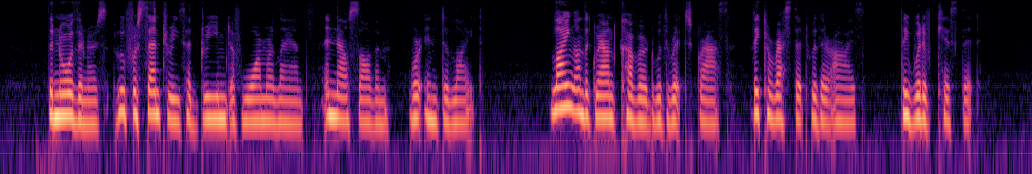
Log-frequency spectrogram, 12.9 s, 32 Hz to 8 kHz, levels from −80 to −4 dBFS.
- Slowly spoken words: No, average, 165 wpm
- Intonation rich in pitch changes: No, average, 2.9 semitones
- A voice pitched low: No, medium, 180 Hz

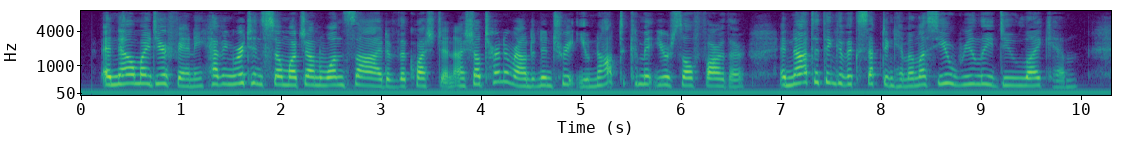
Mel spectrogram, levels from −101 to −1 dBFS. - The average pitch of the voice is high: Yes, very high, 255 Hz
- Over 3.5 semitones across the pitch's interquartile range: No, average, 3.2 semitones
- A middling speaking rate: No, fast, 235 wpm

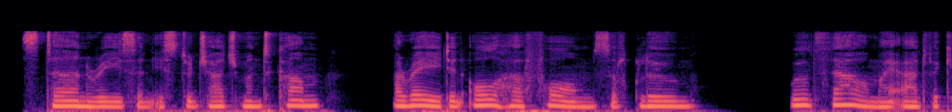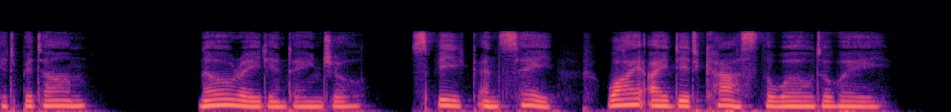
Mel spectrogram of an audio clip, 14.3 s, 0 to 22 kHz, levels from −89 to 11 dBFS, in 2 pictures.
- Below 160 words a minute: Yes, slow, 135 wpm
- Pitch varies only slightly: Yes, narrow, 2.1 semitones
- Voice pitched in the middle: Yes, medium, 150 Hz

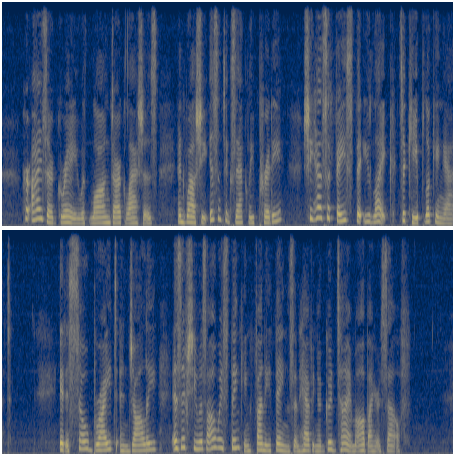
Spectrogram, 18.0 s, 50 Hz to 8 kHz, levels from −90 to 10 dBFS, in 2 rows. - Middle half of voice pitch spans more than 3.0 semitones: Yes, wide, 5.5 semitones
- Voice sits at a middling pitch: No, high, 210 Hz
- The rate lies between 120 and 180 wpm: Yes, average, 155 wpm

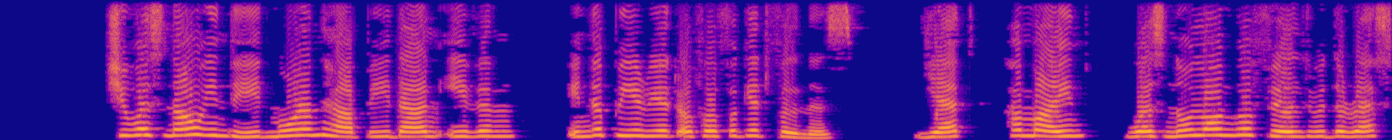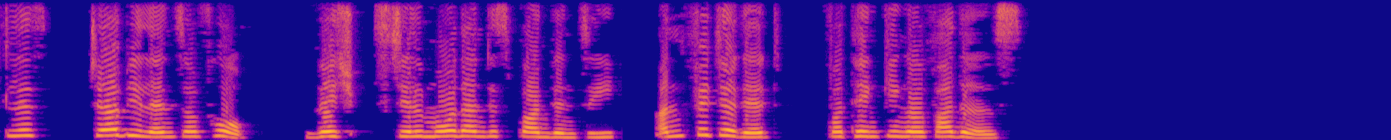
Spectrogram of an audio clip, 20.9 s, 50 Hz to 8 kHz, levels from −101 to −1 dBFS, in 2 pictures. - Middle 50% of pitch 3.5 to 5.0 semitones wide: No, average, 2.9 semitones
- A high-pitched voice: Yes, very high, 280 Hz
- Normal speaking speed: No, slow, 110 wpm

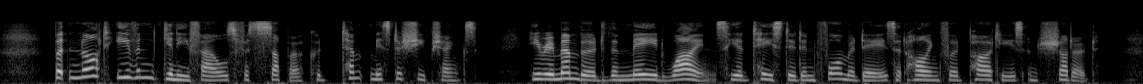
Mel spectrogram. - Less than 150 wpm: Yes, average, 140 wpm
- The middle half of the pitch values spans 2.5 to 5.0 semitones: Yes, average, 3.9 semitones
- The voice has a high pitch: Yes, high, 215 Hz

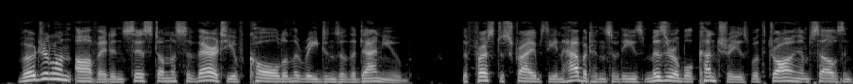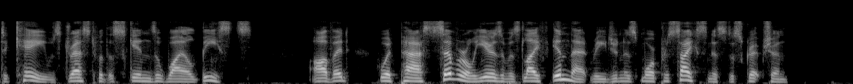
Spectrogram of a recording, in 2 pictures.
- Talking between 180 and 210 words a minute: Yes, average, 185 wpm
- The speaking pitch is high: No, medium, 140 Hz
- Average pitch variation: Yes, average, 4.3 semitones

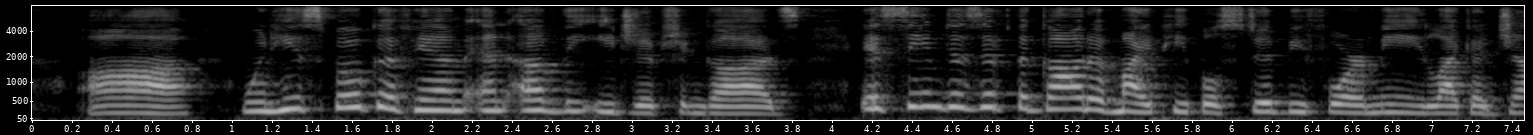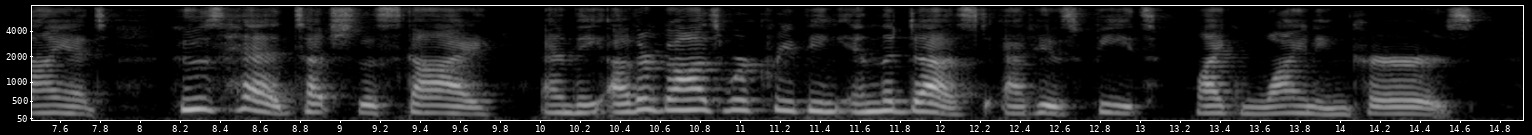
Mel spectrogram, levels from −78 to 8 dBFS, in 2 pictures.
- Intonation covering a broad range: Yes, wide, 5.8 semitones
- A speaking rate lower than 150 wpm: No, average, 185 wpm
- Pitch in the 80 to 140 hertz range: No, high, 215 Hz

